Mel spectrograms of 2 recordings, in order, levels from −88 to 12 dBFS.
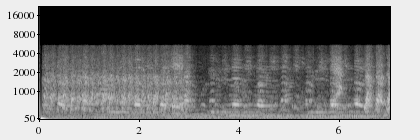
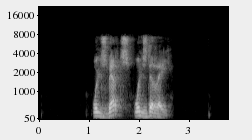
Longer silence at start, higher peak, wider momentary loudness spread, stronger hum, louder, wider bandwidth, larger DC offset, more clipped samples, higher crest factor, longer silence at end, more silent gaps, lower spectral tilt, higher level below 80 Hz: second, 0 s vs 1.1 s; about the same, 0 dBFS vs -2 dBFS; first, 11 LU vs 7 LU; neither; about the same, -18 LUFS vs -17 LUFS; second, 5.4 kHz vs 8 kHz; neither; neither; about the same, 16 dB vs 20 dB; second, 0 s vs 1.25 s; neither; first, -7 dB/octave vs -3.5 dB/octave; first, -32 dBFS vs -58 dBFS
